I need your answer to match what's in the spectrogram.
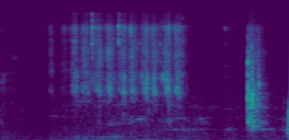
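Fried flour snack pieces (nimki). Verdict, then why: Crispy. Freshly fried nimki, a flaky fried flour snack, is handled or broken, giving about a second and a half of dense, bright crackling and rustling crunches. A short pause follows before one more sharp, loud crunch. The sound shows the nimki has turned out crispy.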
